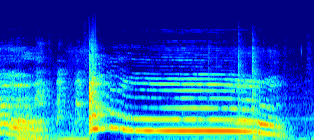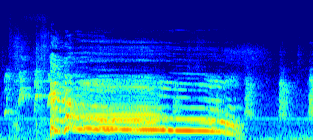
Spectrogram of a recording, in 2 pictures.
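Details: A Newfoundland dog opens with a sharp whine, then gives a long level howl that sags at its end. A second louder, more strained howl follows before fading out.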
